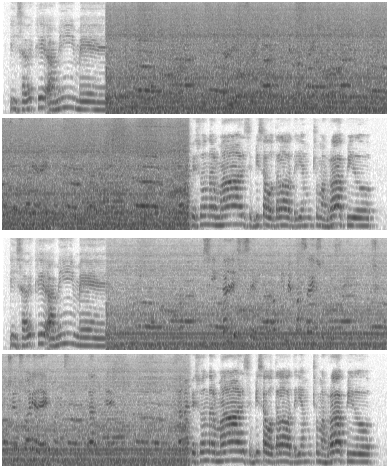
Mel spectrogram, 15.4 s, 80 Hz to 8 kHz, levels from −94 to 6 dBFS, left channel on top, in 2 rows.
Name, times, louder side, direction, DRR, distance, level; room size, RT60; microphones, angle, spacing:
voice 1, 0.1-2.3 4.0-10.0 11.1-15.0, right 2 dB, 50° right, 1.0 m, -32 dB
sound 1, 2.1-11.4, left 5 dB, 65° left, 0.3 m, -26 dB
4.8 x 3.0 x 2.3 m
head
